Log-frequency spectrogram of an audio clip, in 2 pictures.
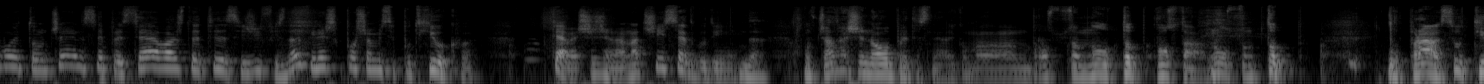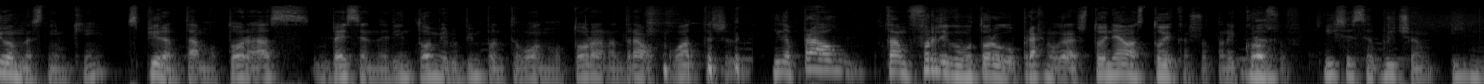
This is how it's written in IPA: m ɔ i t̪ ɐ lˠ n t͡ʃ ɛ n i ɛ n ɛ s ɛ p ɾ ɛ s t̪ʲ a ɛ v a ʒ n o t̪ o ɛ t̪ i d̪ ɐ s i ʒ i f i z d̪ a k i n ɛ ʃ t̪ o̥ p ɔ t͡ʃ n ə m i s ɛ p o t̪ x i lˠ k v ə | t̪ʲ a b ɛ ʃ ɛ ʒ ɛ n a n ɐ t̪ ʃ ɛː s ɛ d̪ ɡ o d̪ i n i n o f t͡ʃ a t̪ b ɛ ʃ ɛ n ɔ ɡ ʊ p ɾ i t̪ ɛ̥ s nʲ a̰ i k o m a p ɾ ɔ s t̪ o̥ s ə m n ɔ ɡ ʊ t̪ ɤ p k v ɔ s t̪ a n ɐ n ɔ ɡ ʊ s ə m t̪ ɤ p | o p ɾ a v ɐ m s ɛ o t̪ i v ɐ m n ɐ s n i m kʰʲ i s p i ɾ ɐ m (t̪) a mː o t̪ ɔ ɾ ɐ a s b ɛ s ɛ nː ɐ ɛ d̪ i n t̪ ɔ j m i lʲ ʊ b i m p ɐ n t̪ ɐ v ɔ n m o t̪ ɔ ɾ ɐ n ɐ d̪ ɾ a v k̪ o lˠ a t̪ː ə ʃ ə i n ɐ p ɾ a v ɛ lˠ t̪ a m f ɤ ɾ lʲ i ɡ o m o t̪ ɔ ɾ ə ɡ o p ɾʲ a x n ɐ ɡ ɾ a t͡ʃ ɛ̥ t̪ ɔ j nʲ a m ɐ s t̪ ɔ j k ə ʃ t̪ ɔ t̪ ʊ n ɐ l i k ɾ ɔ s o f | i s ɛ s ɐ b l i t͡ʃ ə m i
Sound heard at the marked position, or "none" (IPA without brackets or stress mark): t̪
